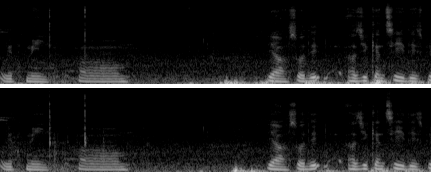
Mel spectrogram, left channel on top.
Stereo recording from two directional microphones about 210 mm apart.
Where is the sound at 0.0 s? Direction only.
5° left (ahead or behind).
